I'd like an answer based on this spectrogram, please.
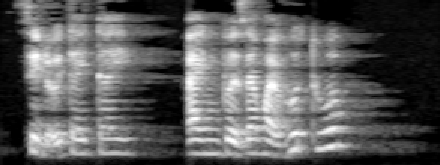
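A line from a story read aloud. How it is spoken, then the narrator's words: Soft. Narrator (Vietnamese): Anh ... khẽ nói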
